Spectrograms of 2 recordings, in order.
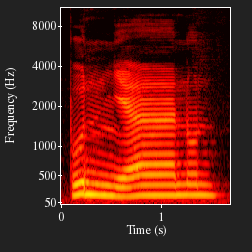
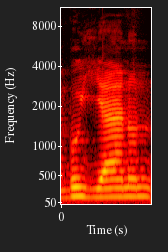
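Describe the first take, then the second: First: The n before the y is clearly pronounced. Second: The n before the y is merged away. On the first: The speaker calls it right. "jelas membacanya harus jelas" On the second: The speaker calls it wrong. "tidak boleh Uh, dibaca"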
